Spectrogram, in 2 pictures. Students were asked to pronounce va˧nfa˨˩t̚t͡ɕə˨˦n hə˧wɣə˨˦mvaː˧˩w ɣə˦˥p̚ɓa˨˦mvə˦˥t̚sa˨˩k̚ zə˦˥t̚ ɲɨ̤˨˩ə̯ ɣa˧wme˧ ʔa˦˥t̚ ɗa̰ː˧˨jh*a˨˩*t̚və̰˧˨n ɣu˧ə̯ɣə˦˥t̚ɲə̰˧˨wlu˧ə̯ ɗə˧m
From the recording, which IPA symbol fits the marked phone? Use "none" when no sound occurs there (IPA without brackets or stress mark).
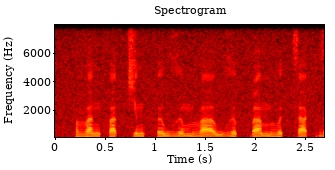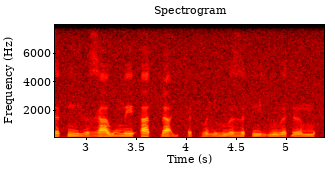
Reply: ə˨˩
